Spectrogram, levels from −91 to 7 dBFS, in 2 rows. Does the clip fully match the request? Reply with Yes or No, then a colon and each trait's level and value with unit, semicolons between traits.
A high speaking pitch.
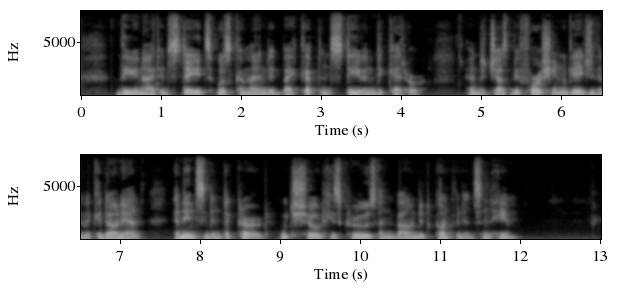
No: low, 105 Hz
